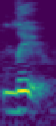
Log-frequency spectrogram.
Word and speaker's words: Luu: And then last name Lou.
